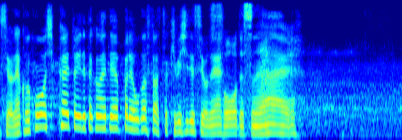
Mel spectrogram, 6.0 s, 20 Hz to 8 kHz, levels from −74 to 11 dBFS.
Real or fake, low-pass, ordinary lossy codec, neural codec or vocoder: fake; 7.2 kHz; none; codec, 24 kHz, 1.2 kbps, DualCodec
